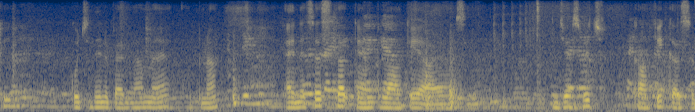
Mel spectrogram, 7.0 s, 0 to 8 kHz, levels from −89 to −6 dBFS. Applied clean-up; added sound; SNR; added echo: none; Burping, eructation; 16 dB; none.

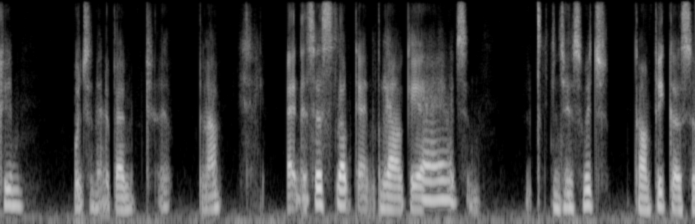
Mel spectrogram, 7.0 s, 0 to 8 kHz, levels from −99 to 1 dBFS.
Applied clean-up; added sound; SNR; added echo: neural diffusion model UNIVERSE++.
